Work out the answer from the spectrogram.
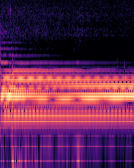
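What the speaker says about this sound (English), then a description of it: "Padre Felipe, why does the bell ring at this time of day?" A mission church bell rings out as a warning, giving a faint, sustained tone that hangs under low background noise, with a soft strike near the start and another partway through.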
